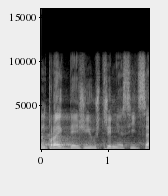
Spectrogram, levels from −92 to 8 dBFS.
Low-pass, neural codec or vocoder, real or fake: 10.8 kHz; none; real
